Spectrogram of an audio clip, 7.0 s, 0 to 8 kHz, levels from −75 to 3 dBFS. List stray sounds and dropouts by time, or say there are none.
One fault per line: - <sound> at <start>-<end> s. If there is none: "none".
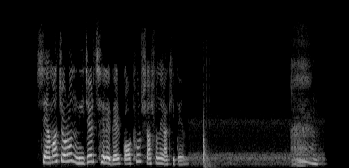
- thud at 4.1-4.6 s
- throat clearing at 5.8-6.5 s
